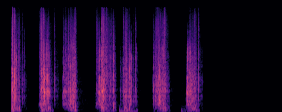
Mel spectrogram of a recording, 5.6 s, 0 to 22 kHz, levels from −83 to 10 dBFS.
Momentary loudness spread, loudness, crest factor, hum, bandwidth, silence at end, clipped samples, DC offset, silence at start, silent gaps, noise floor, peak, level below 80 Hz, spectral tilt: 16 LU; -31 LUFS; 30 dB; none; 17 kHz; 1.65 s; under 0.1%; under 0.1%; 0.25 s; none; -50 dBFS; -2 dBFS; -60 dBFS; -2 dB/octave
